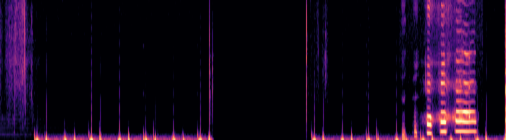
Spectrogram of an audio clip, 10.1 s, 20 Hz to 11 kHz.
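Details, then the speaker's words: Cartoon sound effect, not real: a doctor's heartbeat heard through a stethoscope, regular low thumping about 55 a minute, with a brief musical tone near the end. "That's the sound of my heart. You can play with your heart while we go to the X-ray room."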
